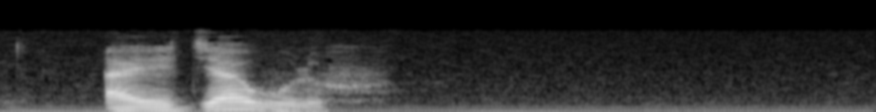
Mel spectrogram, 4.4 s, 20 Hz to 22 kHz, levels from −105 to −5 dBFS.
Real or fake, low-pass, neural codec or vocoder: real; 7.2 kHz; none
